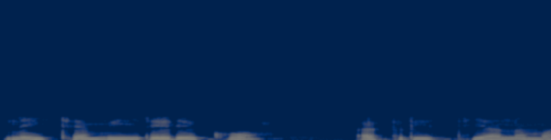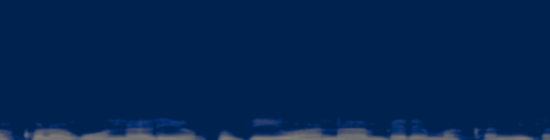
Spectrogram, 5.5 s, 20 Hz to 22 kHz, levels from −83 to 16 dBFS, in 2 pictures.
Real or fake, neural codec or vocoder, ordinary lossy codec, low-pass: real; none; none; 3.6 kHz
